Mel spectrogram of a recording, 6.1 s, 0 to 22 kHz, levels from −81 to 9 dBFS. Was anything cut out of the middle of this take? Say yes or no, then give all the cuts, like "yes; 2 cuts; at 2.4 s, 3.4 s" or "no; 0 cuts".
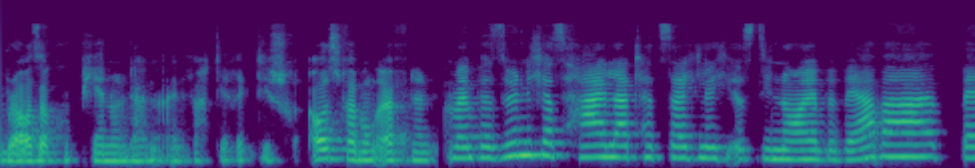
yes; 1 cut; at 2.7 s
